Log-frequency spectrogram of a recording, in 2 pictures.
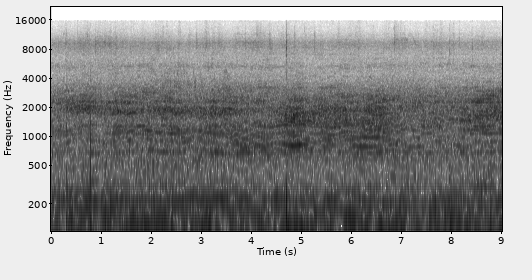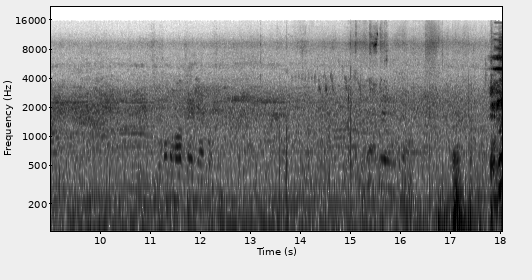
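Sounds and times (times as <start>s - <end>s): vehicle engines idling: 0.0s - 18.0s.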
